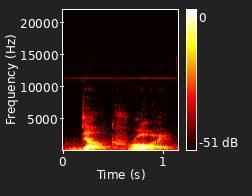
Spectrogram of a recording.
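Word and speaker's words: Delacroix: Jones and Dicky Democrats the villagers pronounced this name dunk Roy eventually made a great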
